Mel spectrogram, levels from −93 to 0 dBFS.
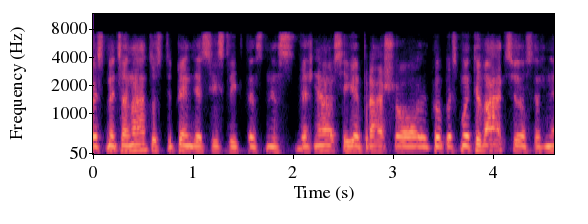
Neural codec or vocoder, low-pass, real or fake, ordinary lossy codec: codec, 16 kHz, 2 kbps, FreqCodec, smaller model; 7.2 kHz; fake; AAC, 64 kbps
